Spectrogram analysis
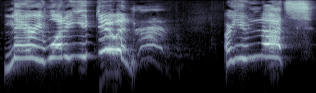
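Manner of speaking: high, slow, shouted disbelief; shocked shout. Retold or imitated. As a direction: yell it at her in shock. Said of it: "and they're like".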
